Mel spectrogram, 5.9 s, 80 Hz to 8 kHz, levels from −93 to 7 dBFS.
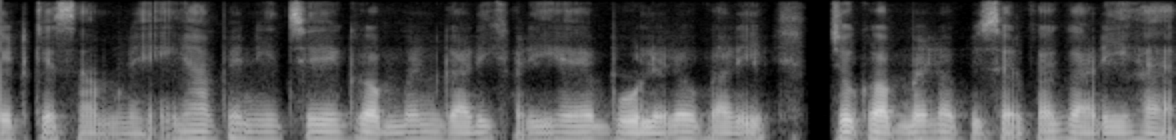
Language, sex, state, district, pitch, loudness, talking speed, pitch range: Hindi, male, Haryana, Rohtak, 100 Hz, -23 LUFS, 175 wpm, 95-105 Hz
